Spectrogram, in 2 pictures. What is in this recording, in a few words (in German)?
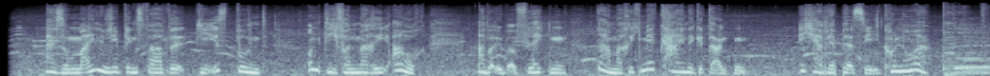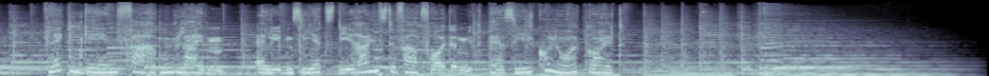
Frau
